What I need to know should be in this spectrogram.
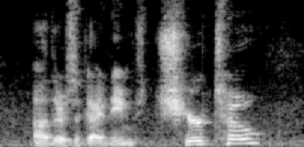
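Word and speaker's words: Cherto: there's a guy named cheertoe how do you know how you spell that it as in like crescendo but with chert so this is like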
